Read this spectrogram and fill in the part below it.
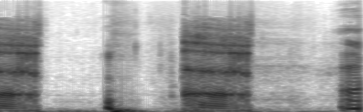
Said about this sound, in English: If you could have a gift, would you rather have a bottle of delicious whiskey that would never get empty, or a button that could make Piers Morgan burp at any time?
